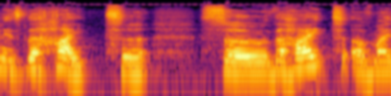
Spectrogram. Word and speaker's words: height: The GH is not pronounced, but this is pronounced height, whilst this is pronounced weight.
